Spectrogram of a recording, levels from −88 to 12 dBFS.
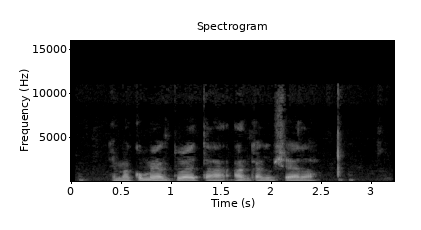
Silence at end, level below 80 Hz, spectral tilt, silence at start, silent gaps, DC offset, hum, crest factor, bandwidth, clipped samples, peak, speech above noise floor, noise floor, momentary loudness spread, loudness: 0.4 s; -62 dBFS; -6.5 dB/octave; 0.1 s; none; under 0.1%; none; 18 dB; 11.5 kHz; under 0.1%; -14 dBFS; 29 dB; -59 dBFS; 14 LU; -31 LUFS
